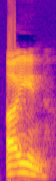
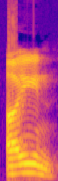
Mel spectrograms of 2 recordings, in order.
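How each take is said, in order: The two takes are said the same way.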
